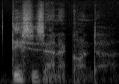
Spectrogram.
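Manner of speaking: whispered under the breath, hushed; mock hushed whisper so nothing hears; retold whisper. Friend hushing on the raft at night, whispered.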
